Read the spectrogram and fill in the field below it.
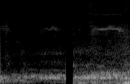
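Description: A pigeon in a racing-bird loft in Madrid gives a low, soft, close coo, steady apart from a split-second break, with no talking.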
